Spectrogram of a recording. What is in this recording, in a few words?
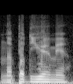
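on the ascent, Russian, radio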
